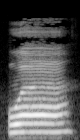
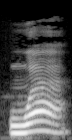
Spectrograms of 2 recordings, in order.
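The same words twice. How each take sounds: First: The w is said with flat, unrounded lips. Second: The w is said with pushed-out rounded lips. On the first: The speaker calls it wrong. "jangan dibaca wa" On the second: The speaker calls it right. "harus kita monyongkan sedikit"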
